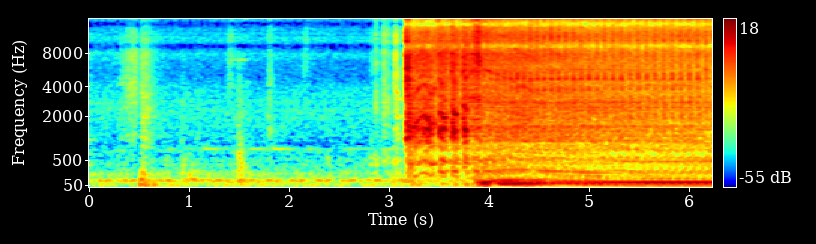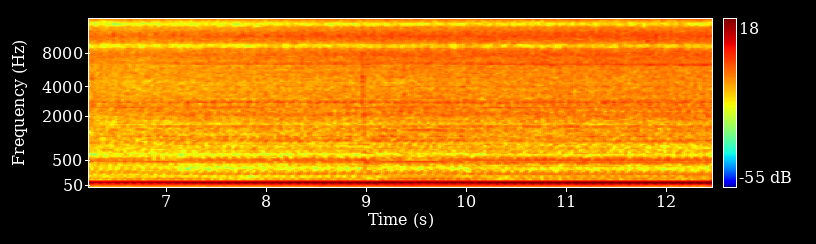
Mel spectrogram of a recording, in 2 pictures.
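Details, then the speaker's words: 2016 Ram 1500 5.7 Hemi after exhaust manifold gasket replacement and stripped head thread repair (Dorman aftermarket manifold leveled on a sander): starts and settles to smooth even idle, no more ticking or hissing from the exhaust; fixed. "Much better. You're not got that ticking, hissing sound out of the exhaust anymore. Everything's good."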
